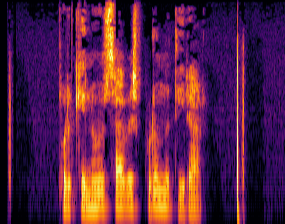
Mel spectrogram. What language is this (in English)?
Galician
